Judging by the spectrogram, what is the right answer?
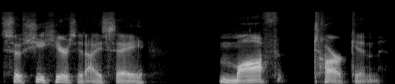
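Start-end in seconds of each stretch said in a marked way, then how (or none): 2.2-3.7 very loud, carrying, announcer-style callout. Announcing a name in character so a target hears: very loud callout. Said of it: "And I say very loudly".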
